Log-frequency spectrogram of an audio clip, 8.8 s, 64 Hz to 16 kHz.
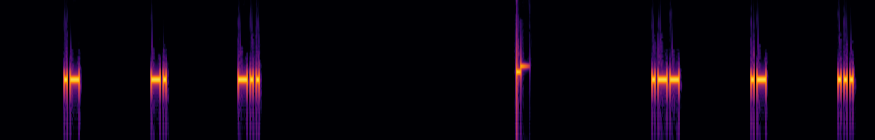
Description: Morse code, heard as a keyed tone, about 40 wpm, spaced as for 11 wpm, 700 Hz. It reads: AND WAS
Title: 8x Character Spacing - Top 200 Words - 40wpm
